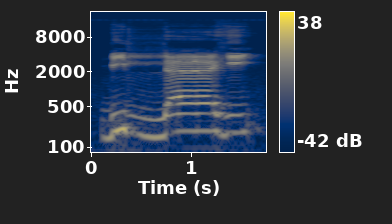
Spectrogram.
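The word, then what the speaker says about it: بالله: Then, billahi. Now here I want you to notice the kasra in the ba.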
